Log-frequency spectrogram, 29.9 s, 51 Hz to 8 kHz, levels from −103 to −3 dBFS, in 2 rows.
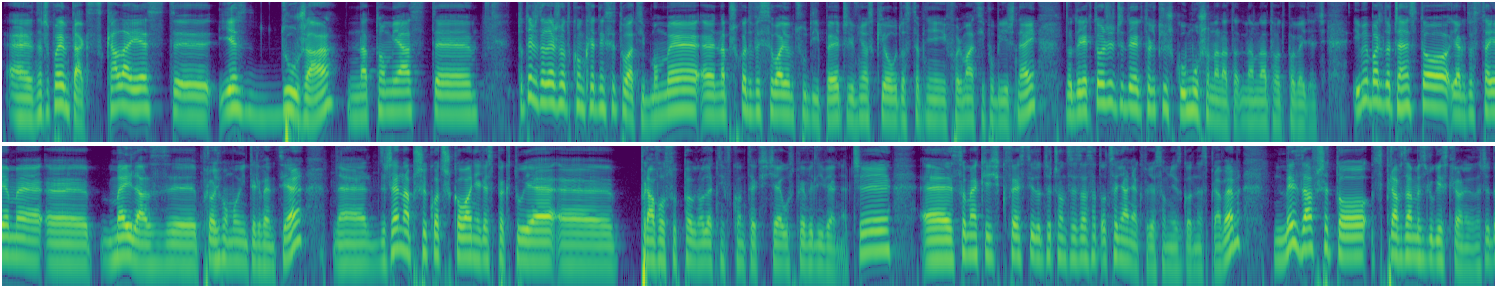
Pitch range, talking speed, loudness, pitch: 120-160 Hz, 165 wpm, -26 LUFS, 140 Hz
